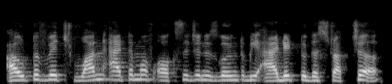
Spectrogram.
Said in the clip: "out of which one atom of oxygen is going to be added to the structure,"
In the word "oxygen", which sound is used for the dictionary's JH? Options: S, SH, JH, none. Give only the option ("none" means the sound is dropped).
JH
